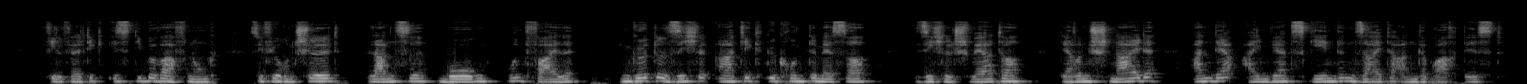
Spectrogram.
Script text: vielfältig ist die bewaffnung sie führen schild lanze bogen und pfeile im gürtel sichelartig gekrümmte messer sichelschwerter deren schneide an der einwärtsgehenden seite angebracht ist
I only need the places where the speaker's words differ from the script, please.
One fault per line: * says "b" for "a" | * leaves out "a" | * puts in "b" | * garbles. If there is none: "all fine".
all fine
